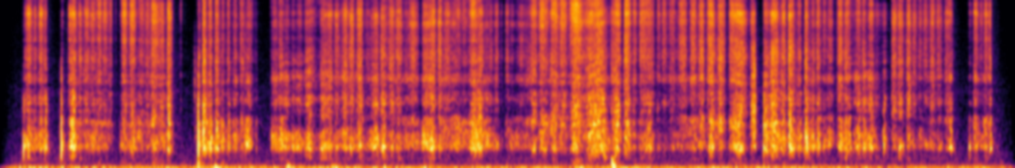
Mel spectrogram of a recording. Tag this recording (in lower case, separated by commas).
writing, domestic sounds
